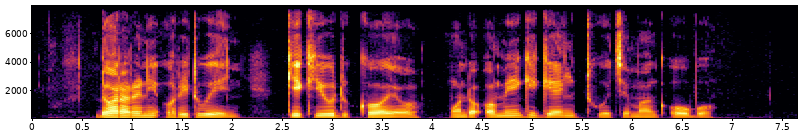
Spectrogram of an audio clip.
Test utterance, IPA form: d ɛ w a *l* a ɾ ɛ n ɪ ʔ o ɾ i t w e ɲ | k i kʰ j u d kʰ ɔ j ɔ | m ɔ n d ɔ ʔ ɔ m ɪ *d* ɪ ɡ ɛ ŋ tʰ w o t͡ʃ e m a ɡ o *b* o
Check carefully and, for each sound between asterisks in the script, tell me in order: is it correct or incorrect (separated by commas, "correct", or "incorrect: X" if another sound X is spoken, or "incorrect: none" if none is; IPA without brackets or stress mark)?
incorrect: ɾ, incorrect: ɡ, correct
